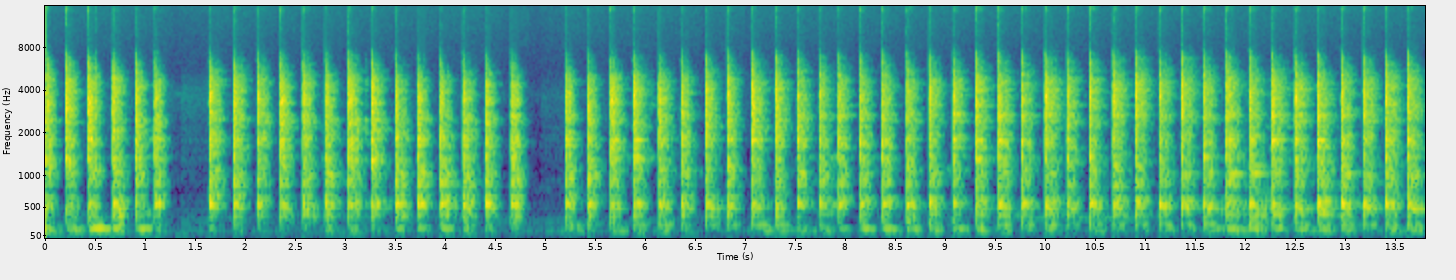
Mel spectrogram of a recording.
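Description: Rapid, even hammer taps on a Honda CD 70's steel fuel tank, about six a second, over a steady ringing note, as a dent is tapped out. The tapping breaks off twice for a moment.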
